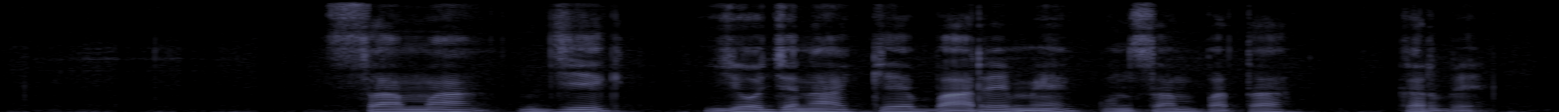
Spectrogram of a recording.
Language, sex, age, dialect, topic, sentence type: Magahi, male, 25-30, Northeastern/Surjapuri, banking, question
